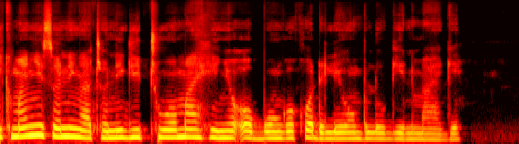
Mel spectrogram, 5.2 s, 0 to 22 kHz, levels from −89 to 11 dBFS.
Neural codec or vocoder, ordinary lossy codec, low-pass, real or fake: codec, 44.1 kHz, 7.8 kbps, DAC; none; none; fake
